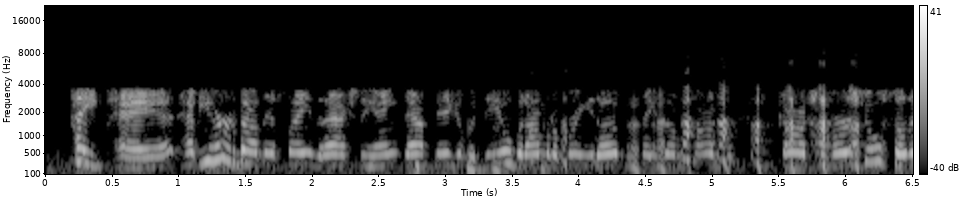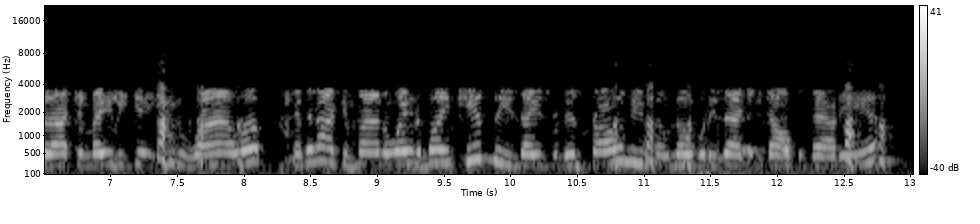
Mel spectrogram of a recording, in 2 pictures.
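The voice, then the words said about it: Impression of a rival caller. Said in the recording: “I think I got a pretty good impression of him”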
